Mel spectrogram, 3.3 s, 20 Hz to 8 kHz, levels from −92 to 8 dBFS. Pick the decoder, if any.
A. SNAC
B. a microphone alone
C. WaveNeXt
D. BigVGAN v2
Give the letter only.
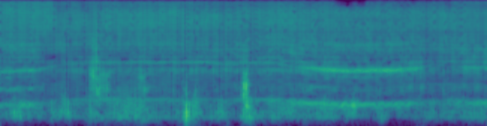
D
